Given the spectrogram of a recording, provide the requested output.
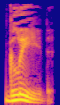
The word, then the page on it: gleed: British English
